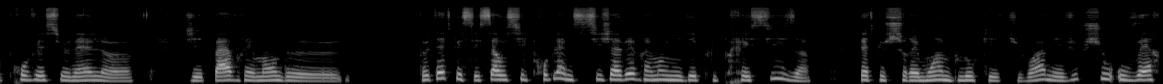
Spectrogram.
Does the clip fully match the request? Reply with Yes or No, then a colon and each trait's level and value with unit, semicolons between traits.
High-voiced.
Yes: high, 195 Hz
